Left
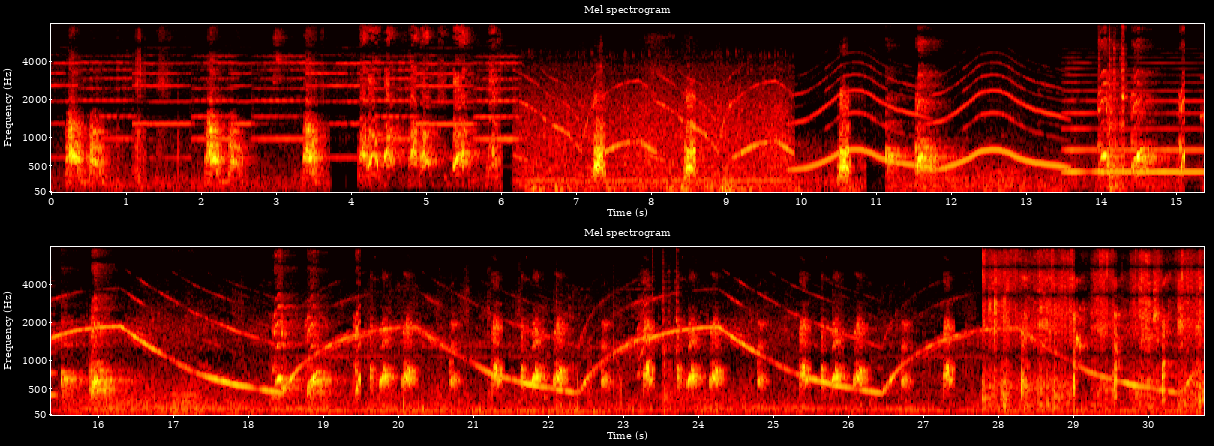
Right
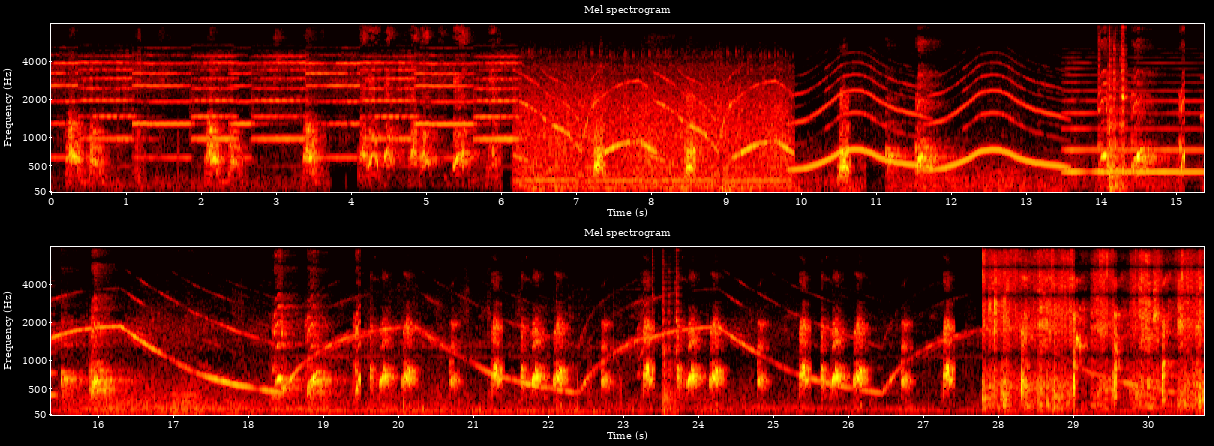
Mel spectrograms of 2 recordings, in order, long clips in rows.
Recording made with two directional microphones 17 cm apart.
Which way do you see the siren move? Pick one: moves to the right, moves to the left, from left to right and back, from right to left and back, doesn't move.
moves to the left.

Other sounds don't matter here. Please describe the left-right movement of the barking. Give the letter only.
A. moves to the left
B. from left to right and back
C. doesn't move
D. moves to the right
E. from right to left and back
D.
